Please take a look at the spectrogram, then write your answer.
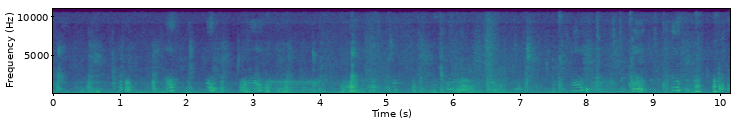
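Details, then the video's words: Thirteen-day-old White Swiss Shepherd Dog puppies, several together, giving thin, high whimpers and squeaks scattered through a steady background hum. "weisse schweizer Schäferhundwelpen"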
